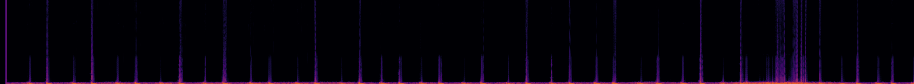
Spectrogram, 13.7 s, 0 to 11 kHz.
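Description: Low heart thumps around 90 a minute with uneven spacing and occasional pauses, an irregular rhythm with skipped beats.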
